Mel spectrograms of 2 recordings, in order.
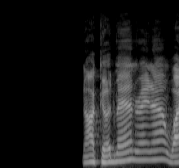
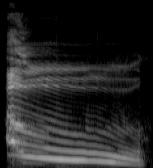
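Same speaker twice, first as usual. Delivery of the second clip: drawn-out falling wail; 2 semitones higher than usual. Real, not acted. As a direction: let out a long, sliding "ohhh". Reacts to the guess result.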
